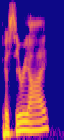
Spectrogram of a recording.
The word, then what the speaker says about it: Persirai: and I don't know how to pronounce this, Perisirai, P-E-R-S-I-R-A-I. – Persiria? – It ends in an R-A-I. Persirai? Persiri, I don't know how to pronounce it. – Persirai. – Good.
